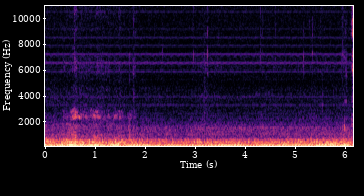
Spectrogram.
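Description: Motorcycle engine running at a steady cruising pace, heard as an even low drone with a faint haze of road and wind noise.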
